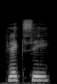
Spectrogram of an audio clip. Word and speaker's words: PXE: radically explanation the reboot execution environment pxe but pronounced pixie bios boot option is used to install an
